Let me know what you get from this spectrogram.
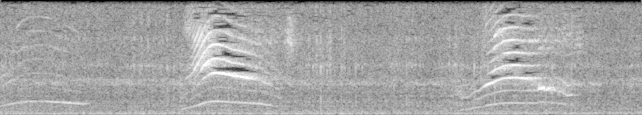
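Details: Kittens on their first walk about; two thin, high arching mews, each rising then falling, with faint hum in the background.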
